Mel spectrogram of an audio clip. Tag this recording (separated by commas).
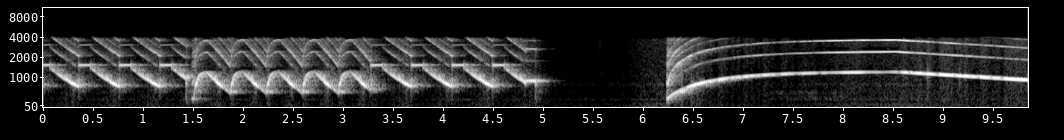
Ambulance (siren), Siren, ambulance siren, Police car (siren)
